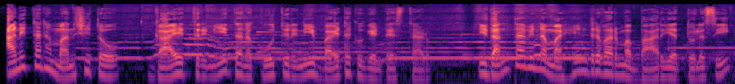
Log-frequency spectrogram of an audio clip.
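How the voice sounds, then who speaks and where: A man narrating a scripted story in a steady, matter-of-fact way. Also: mid-range voice, unhurried, over loud music.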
